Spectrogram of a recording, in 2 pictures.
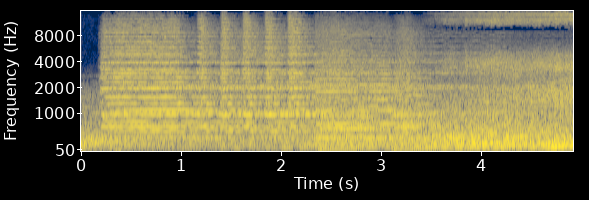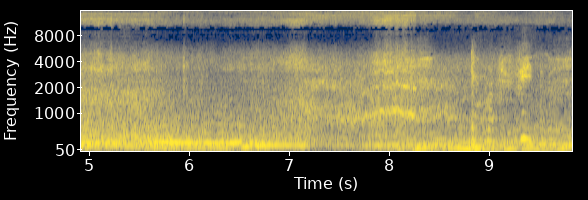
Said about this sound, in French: Pour semer la Securitat, l'as du volant accélère brutalement, conduit la nuit à feu éteint, prend des virages sans freiner.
